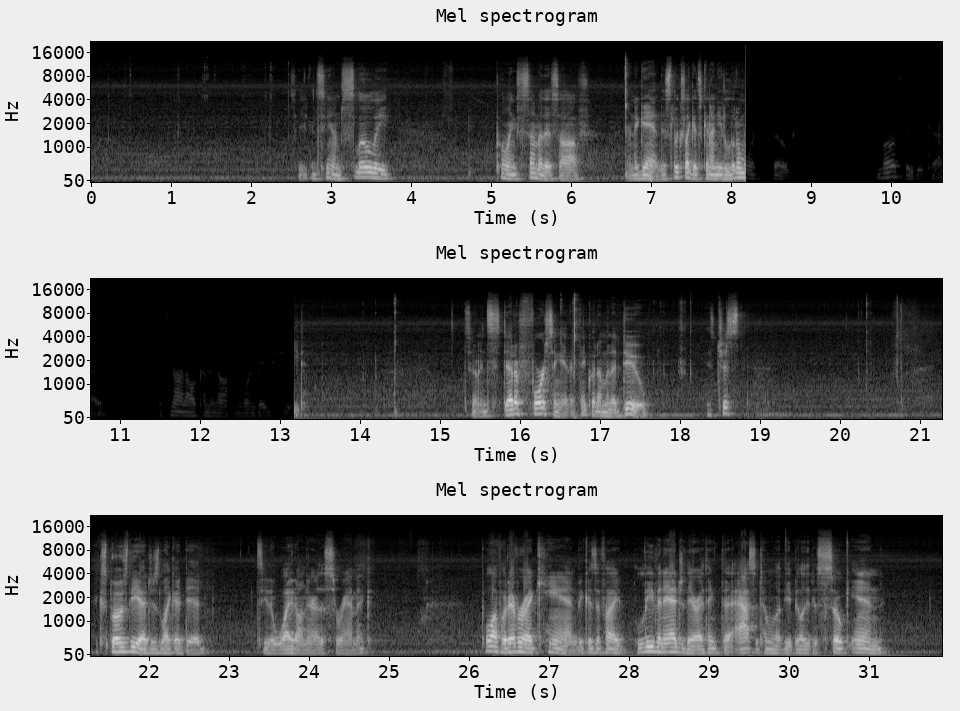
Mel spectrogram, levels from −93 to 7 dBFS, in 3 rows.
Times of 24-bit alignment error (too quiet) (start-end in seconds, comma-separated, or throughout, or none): 8.18-13.18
